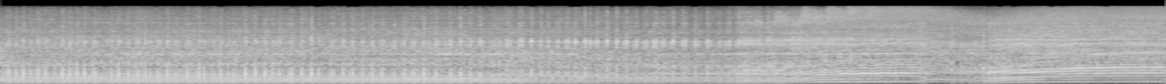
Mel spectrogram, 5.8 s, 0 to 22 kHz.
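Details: 2001 Ryobi 775R straight-shaft two-stroke trimmer, cold-started after six primes and choke, with a clutch: a high steady buzz that blips and rises with throttle twice, running strong and clean from cold.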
